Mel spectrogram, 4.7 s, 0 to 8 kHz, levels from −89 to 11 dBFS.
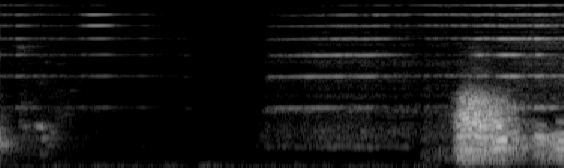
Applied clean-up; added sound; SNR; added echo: classical method WPE with log-MMSE.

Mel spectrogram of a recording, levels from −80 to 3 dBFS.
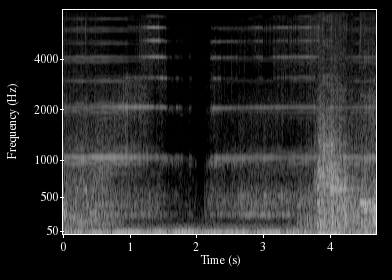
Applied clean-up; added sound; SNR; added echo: neural separator model SepFormer DNS4.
